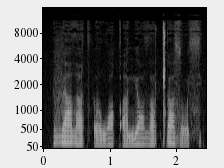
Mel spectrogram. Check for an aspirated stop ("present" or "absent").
absent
